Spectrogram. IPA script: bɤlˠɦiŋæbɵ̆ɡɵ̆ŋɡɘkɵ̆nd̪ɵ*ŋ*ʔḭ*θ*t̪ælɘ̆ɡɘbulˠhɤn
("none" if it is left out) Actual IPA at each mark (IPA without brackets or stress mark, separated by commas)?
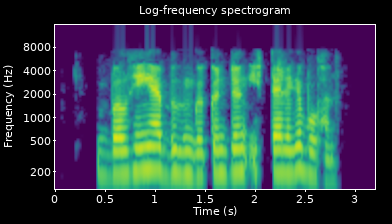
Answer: ŋ, θ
